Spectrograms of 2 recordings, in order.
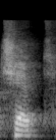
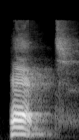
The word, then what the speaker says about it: Het: This one is called, not Chet. It's called Het. Like my name. My name starts with this letter. Het. So kind of like not pronunciating the Z. The Z, What do you mean? just H-E-T, het.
